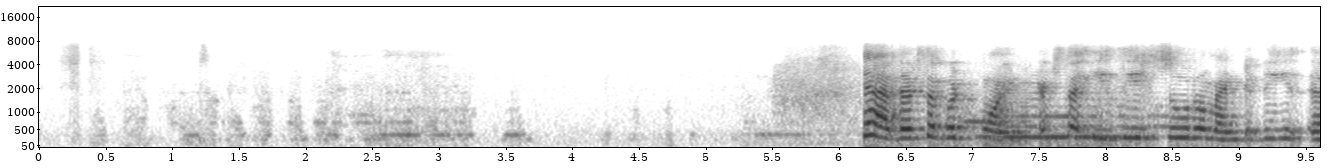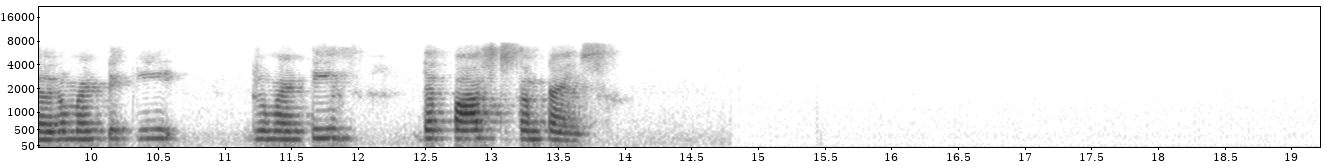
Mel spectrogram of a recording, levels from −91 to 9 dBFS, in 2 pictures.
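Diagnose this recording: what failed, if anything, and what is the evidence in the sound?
Codec stage: rough, raspy AMR wideband (HD Voice) speech throughout, nothing above 7.5 kHz, pointing to a low AMR-WB mode around 8.85 kbit/s.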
